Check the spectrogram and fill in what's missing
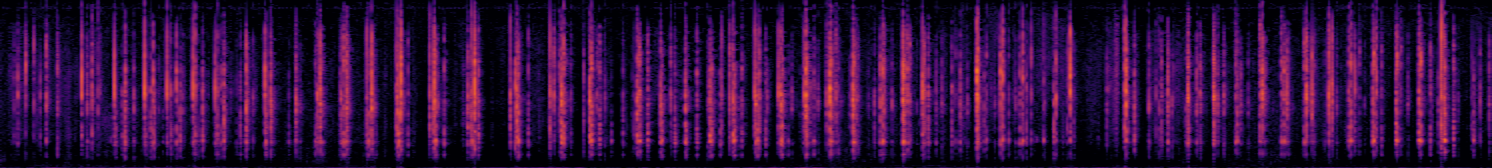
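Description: Long red fake nails worn over white gloves tap rapidly and steadily on the sides of a clear plastic spray bottle partly filled with water. The taps are sharp, bright clicks with almost no ring, over a faint low hum throughout.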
